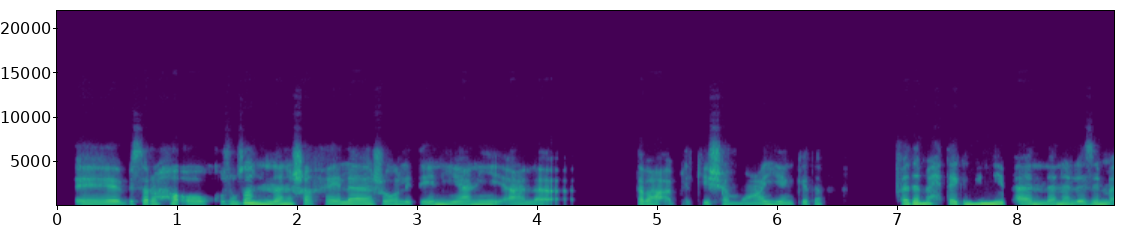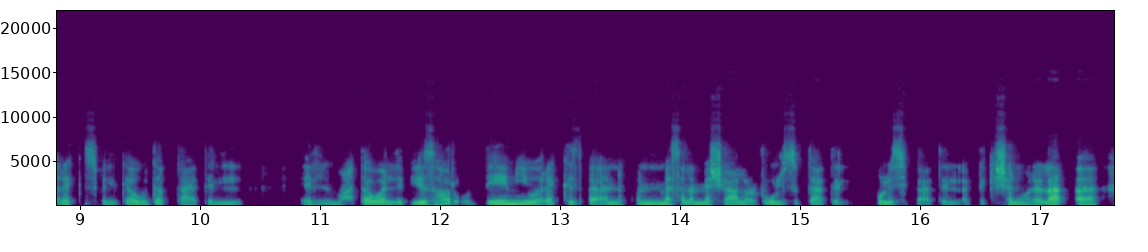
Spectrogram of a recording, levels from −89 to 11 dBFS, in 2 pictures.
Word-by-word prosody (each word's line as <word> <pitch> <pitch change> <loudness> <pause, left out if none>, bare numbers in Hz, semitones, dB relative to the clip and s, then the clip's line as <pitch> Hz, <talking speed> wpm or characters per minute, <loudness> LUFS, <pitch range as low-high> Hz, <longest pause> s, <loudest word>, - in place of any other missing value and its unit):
آآ، 150 -1 +3
بصراحة 165 +6 +1
آه، 150 0 0
خصوصًا 220 - +2
إن 185 -10 +6
أنا 190 +4 +4
شغّالة 195 +3 +2
شُغل 165 -3 -2
تاني 160 +4 0
يعني 175 +3 0
على 125 +1 -1 0.6
تبع - - +2
Application 180 -1 -2
معيّن 145 +2 -2
كده، 185 +5 -6 0.6
فده 225 +3 +6
محتاج 220 -3 +2
منّي 210 +1 +6
بقى - - +2
إن 170 -3 +1
أنا 195 +3 +2
لازم 180 0 +1
أركّز 165 +3 -5
في - - -9
الجودة 155 +3 -3
بتاعة 135 -2 -8
ال 120 -2 -8 0.5
المحتوى 135 +5 -1
اللي 135 -5 -4
بيظهر 145 -2 0
قدّامي، 165 +6 +1
وأركّز 140 -1 -2
بقى - - 0
إن 140 -1 -3
أكون 125 -2 -4
مثلًا 135 -2 -1
ماشية 140 +3 +1
على 130 -1 -2
الRules 150 0 -4
بتاعة - - -3
الPolicy 150 -3 -4
بتاعة - - -7
الApplication - - -2
والّا 120 -3 -3
لأ 165 0 +4
160 Hz, 155 wpm, -25 LUFS, 135-180 Hz, 0.6 s, إن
